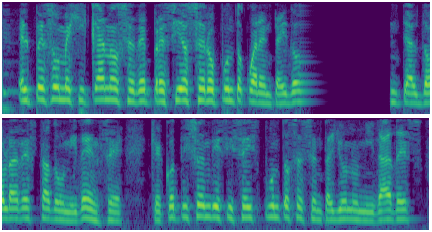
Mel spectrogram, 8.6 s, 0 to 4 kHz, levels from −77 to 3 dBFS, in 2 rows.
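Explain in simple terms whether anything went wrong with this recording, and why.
A long network dropout hits from about 2.98 to 3.90 s. The sound stops arriving partway through, and the receiver keeps the last bit of audio going as a fading buzz for a short moment. Then about 0.65 s of near silence follows before the audio picks up again, with almost a second of material simply gone. This is most likely a network break that starved the call of audio. Throughout, the sound is capped at 4 kHz, which fits a standard phone codec on the call path.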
